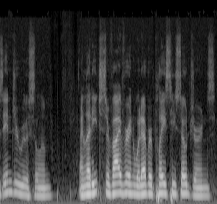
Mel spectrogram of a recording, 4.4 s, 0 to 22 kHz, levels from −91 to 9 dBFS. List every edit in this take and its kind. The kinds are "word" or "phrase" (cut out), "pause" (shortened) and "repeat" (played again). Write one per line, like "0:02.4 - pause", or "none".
none

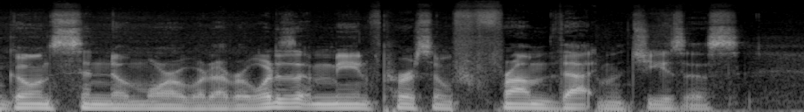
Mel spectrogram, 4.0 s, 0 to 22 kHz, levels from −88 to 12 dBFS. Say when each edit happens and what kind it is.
0:01.9 - word
0:02.3 - word
0:03.0 - word

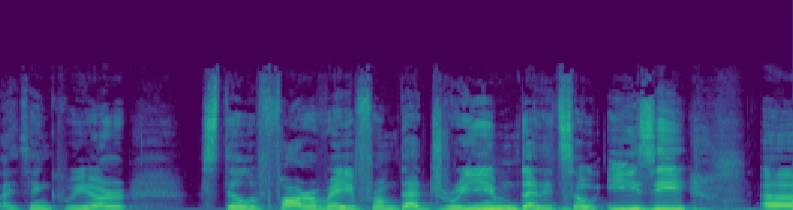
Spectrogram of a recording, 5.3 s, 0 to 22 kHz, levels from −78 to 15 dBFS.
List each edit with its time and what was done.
0:01.7 - word

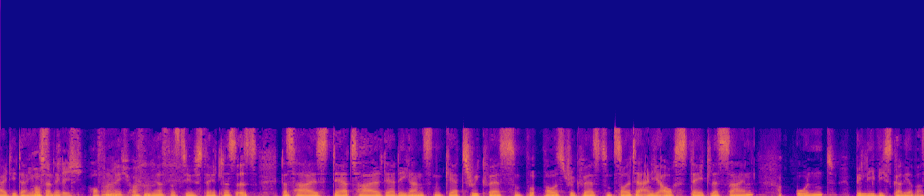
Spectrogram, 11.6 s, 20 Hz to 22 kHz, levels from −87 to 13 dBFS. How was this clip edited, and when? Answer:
0:03.4 - pause
0:07.7 - phrase

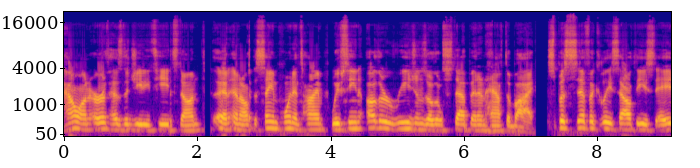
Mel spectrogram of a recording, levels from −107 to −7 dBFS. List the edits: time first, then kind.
0:01.6 - phrase
0:02.8 - word
0:03.9 - pause
0:05.7 - word

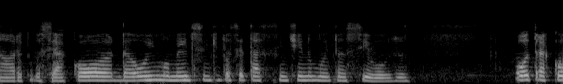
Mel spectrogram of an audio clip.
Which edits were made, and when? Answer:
none

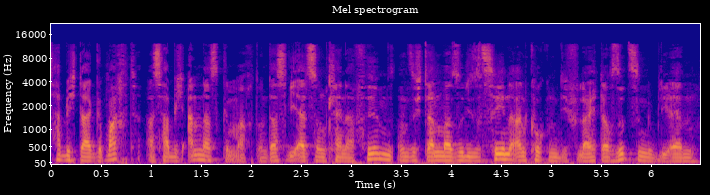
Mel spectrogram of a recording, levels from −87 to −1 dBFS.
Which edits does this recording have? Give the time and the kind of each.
0:02.3 - word
0:03.4 - word
0:04.3 - word

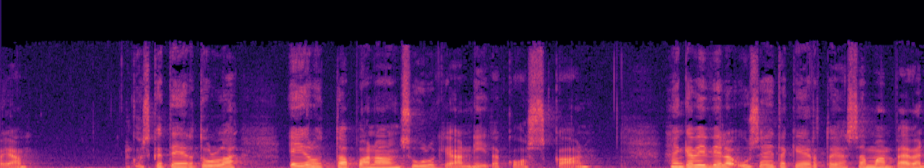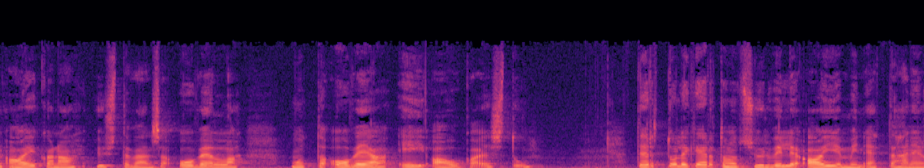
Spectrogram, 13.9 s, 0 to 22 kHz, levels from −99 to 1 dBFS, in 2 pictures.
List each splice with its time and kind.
none

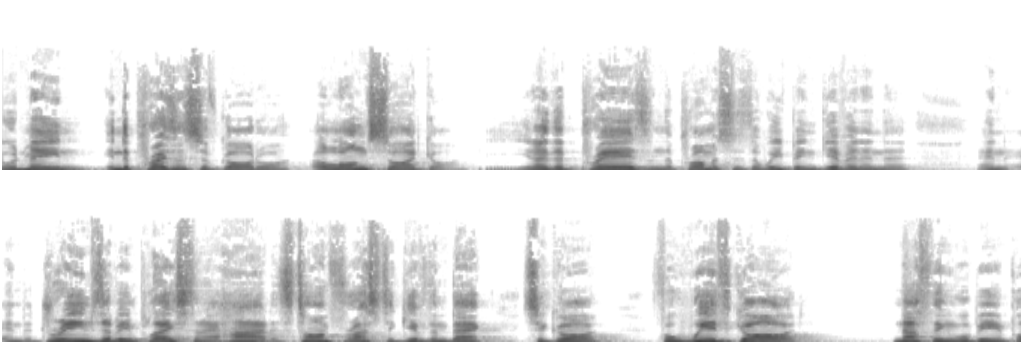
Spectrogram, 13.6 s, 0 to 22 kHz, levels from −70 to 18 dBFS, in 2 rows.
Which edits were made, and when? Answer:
0:03.2 - pause
0:06.7 - word
0:10.2 - pause
0:11.0 - pause

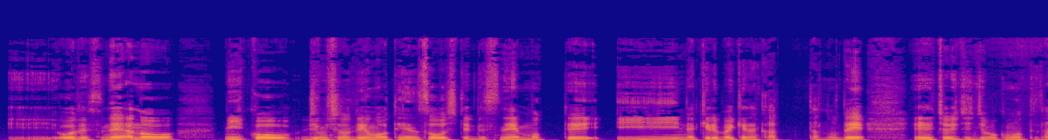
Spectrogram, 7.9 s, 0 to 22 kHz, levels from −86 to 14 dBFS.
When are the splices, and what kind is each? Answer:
none

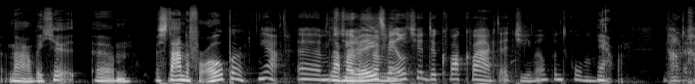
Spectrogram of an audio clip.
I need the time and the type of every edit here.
0:02.9 - pause

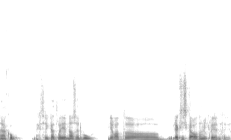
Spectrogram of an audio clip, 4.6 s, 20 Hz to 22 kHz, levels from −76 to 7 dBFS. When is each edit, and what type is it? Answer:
0:01.2 - phrase
0:02.1 - phrase

